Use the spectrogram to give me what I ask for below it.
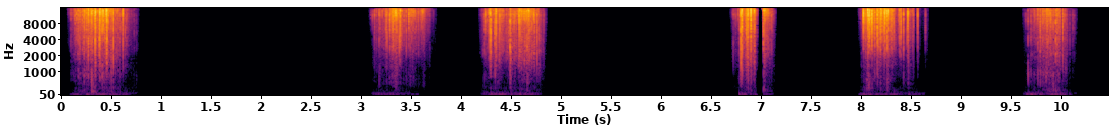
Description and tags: bread crunch
Baked some bread and took it into the bathroom with a bunch of foam pads. Recorded with an iPhone 7 and cleaned it up in Audition for a class project. I ate the bread after so no waste there.
Use for whatever you want
If it's a big movie or something, though, consider popping some credit in because it would be pretty dope to see my name up there for bathroom bread.
bite, bread, crackle, crispy, crunch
